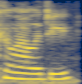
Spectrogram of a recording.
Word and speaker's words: Kelxology: And then the X in the middle is like to tie it together, kelxology, but the X is silent.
